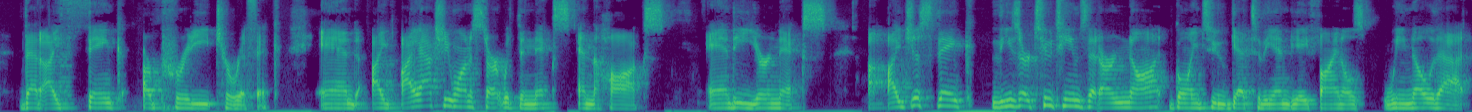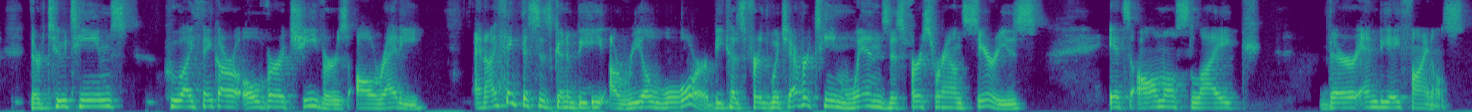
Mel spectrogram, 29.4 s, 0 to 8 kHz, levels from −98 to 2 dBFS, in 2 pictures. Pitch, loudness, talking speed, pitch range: 130 Hz, -26 LUFS, 155 wpm, 115-150 Hz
